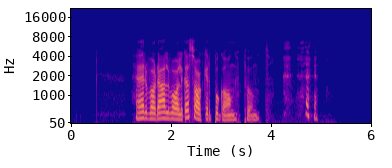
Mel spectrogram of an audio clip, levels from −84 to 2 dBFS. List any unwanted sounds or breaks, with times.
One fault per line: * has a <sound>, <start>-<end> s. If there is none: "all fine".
* has a laugh, 4.2-4.9 s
